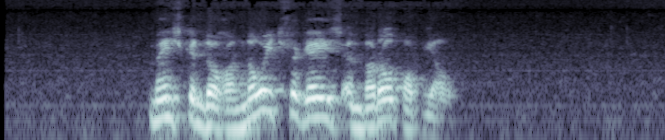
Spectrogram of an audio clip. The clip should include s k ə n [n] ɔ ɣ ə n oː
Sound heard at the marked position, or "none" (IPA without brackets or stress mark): d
